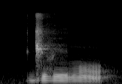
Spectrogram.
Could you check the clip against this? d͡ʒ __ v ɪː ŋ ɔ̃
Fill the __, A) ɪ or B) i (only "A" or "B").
A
